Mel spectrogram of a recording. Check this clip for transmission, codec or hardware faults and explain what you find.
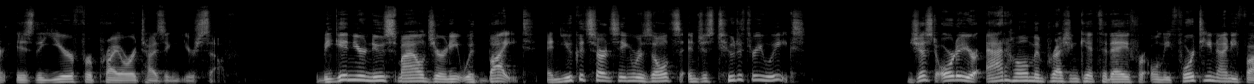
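Nothing stood out on listening to the recording.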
